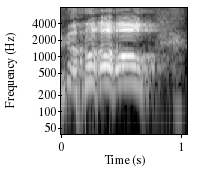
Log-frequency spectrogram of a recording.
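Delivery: high, loud burst of laughter. Real, not acted. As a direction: crack up loudly. Laughing at the butcher.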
